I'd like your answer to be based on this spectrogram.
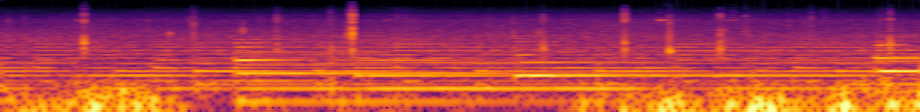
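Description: Steady rain pattering on a wooded hiking trail near Blackwater Falls, a dense, even hiss with scattered sharper drops, close and continuous with no voices.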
